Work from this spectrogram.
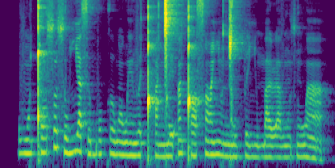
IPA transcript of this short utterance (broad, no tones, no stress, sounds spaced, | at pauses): v ɔ̃ ǃ u sˤ u s u ʎ a s ɯ b o k ɤ w ɔ̃ w ẽ v ɛ ǃʰ a ŋ͡ǀ e ʔ ã ǃ e sˤ ã ʎ ɔ̃ ŋ͡ǀ u p e ʎ ɯ m a ɭ a v õ s ũ w ã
